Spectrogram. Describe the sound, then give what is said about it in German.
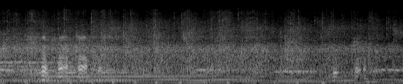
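An audience in Frankfurt applauds two young women preachers after their sermon: a dense wash of clapping with scattered cheers and whistles rising over it, sustained at a fairly even level throughout. “Komm, Frankfurt, komm, lass laut werden für die.”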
